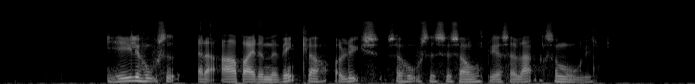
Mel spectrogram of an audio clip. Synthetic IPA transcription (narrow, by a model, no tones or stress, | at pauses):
iɦe̝ːləɦṵːsð̞̩ˠæɐɾ̥ɑ̈ʔɑ̈ːb̥ɑ̈ɪ̰d̥ð̞̩ˠmeʋe̝ŋ̰ɡ̥lɐɒ̽ly̰ːsːɒ̽ɦṵːsð̩ˠsesɒ̽ŋb̥liɐsɒ̽lɑ̈ŋ̰̥sɒ̽mːuːlid̥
